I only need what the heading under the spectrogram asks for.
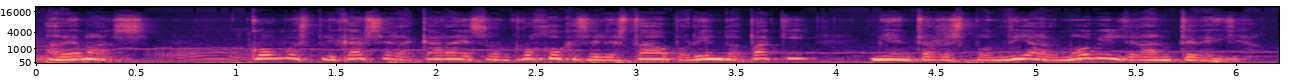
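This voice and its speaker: A woman's voice: mid-range voice, lively intonation, fast talker, a crowd in the background. A woman narrating a scripted radio drama as the storyteller. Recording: music behind the narration.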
